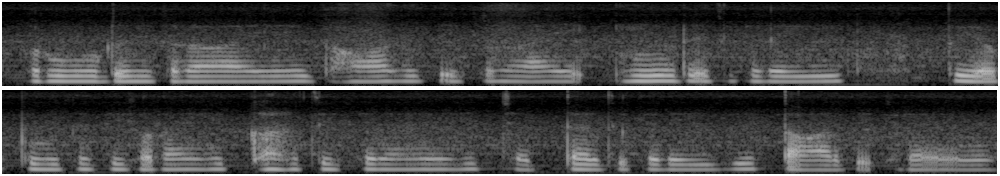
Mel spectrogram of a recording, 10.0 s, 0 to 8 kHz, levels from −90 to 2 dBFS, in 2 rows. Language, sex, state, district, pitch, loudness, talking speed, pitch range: Hindi, female, Bihar, Sitamarhi, 185 Hz, -35 LUFS, 170 wpm, 180-185 Hz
